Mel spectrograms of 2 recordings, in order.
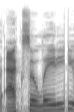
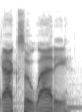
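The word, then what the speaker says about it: Axoladdie: Thank you for not pronouncing it as Axo Lady or Axo. Well, I mean, it's obviously Axo Laddie. I mean, like, Axo and then Laddie.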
